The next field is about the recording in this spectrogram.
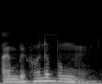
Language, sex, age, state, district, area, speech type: Bodo, male, 18-30, Assam, Chirang, rural, spontaneous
